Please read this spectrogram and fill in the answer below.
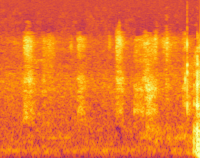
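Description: Felt-tip marker writing on paper: faint, short strokes of the tip scratching across the sheet, several in quick succession.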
